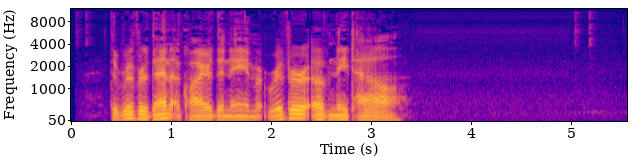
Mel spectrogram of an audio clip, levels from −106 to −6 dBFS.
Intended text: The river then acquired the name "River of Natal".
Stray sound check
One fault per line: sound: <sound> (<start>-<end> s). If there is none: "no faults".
no faults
